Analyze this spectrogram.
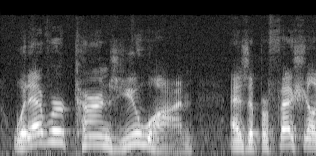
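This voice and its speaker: A man with an American accent speaks at a moderate pace, his pitch swinging very widely. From New Jersey. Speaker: sales and marketing speaker. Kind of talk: casual chat.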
